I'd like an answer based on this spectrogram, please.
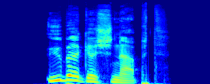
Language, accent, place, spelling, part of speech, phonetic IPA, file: German, Germany, Berlin, übergeschnappt, verb, [ˈyːbɐɡəˌʃnapt], De-übergeschnappt.ogg
- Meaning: past participle of überschnappen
